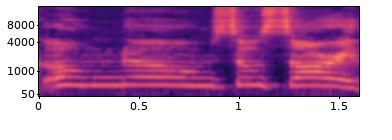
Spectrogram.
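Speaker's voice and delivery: a hammed-up, high-pitched "I'm so sorry"; quoting Deadpool. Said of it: "And he's like".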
